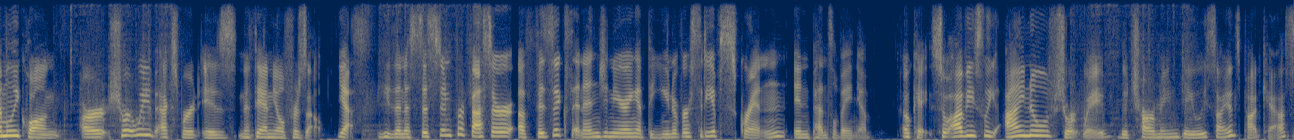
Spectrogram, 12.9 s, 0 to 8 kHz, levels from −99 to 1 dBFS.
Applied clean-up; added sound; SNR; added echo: neural separator model SepFormer DNS4.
